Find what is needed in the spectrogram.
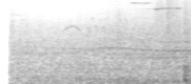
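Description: Steady outdoor traffic ambience: a low, even road rumble with no distinct passing vehicle, and a faint short high chirp about a second in.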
